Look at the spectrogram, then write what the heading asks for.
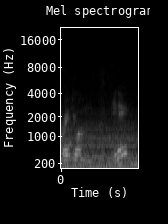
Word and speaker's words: curriculum vitae: There's also something called a CV, which is a curriculum vitae. Is that how you pronounce it?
